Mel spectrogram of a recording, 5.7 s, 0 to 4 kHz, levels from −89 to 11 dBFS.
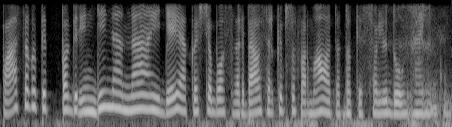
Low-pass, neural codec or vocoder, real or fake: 3.6 kHz; codec, 16 kHz, 2 kbps, FreqCodec, larger model; fake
